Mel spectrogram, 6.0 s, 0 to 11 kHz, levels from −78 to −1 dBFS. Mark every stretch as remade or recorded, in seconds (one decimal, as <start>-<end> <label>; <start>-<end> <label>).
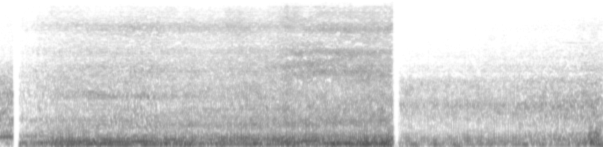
0.0-0.5 recorded; 0.5-1.1 remade; 1.1-1.6 recorded; 1.6-5.2 remade; 5.2-6.0 recorded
